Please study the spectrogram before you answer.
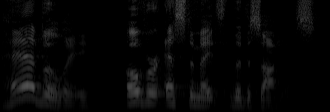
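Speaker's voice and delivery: heavily said long and weighty, falling; stress on heavily. Real, not acted. Preacher stressing heavily to the church, emphatic. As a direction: drive the word heavily home. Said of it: "I can't emphasize that word enough".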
